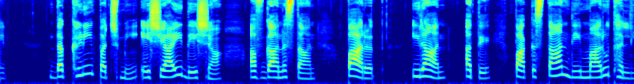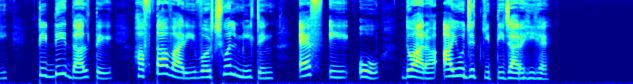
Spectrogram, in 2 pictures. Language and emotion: Punjabi, neutral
